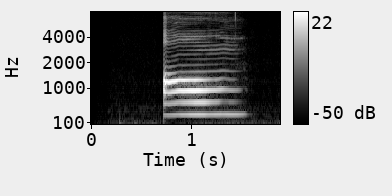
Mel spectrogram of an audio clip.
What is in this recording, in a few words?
"ang", Pinyin final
